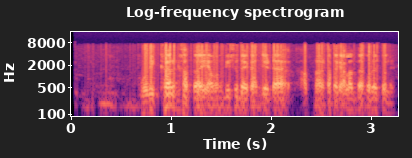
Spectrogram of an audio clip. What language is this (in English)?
Bangla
